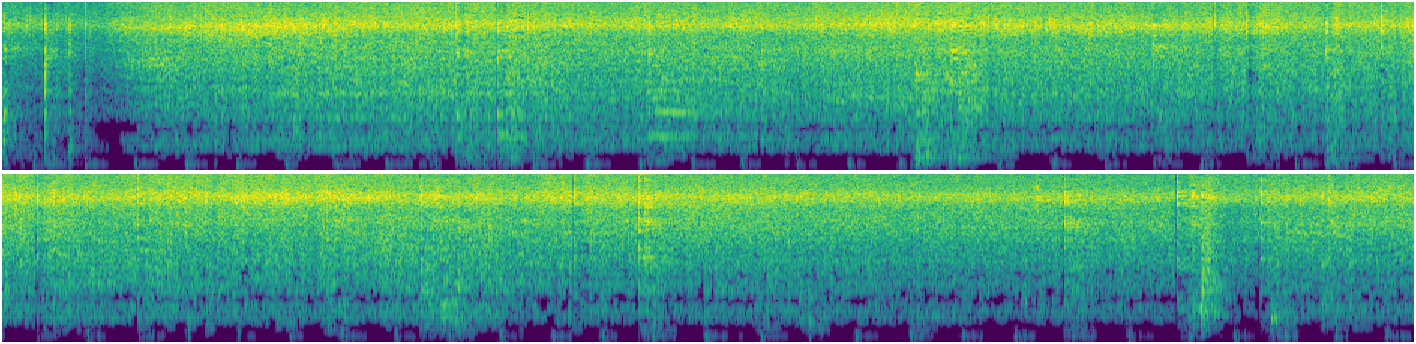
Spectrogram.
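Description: Chopped tomatoes and green chillies sizzling in hot oil with fried onions in a pressure cooker, the sizzle jumping up within the first second as they go in. They keep frying steadily while a steel spoon stirs and scrapes them around the pot.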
